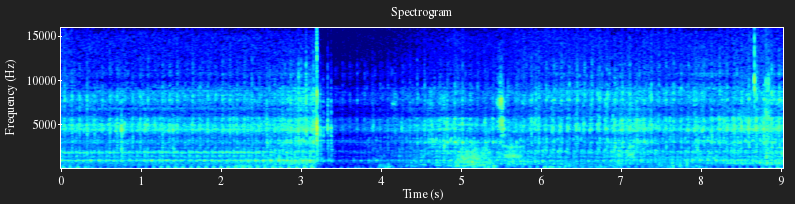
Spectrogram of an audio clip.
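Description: A Royal Enfield Himalayan motorcycle rides along an old coach road in the Lake District, Cumbria, its single-cylinder engine thrumming in a fast, even pulse, briefly dropping then resuming steadily with some wind and clatter.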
